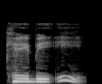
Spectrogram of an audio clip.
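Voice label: "kbe", British English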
